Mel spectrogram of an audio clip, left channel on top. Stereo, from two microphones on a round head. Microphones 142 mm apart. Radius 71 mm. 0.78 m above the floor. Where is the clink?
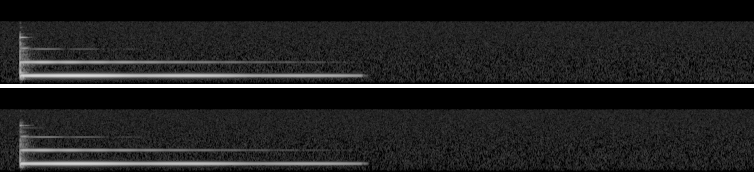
50° left (ahead or behind), 0.8 m.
